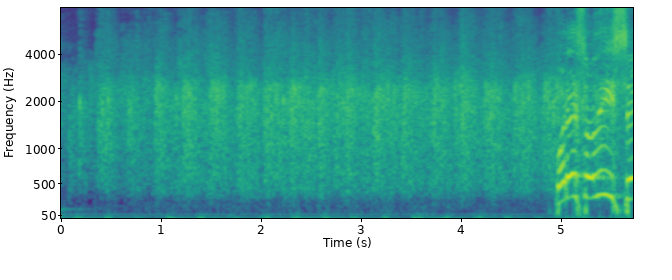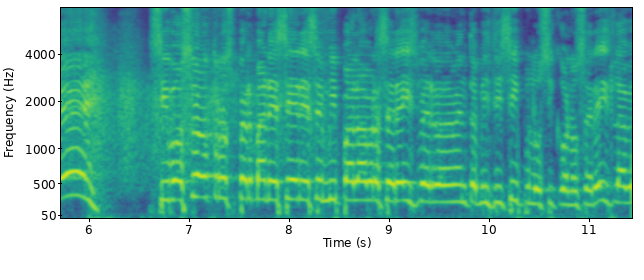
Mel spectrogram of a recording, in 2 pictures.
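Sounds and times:
audience applause: 0:00.0 - 0:07.8
speech: 0:05.0 - 0:11.4.

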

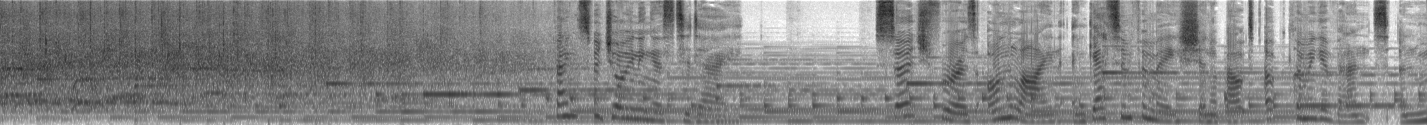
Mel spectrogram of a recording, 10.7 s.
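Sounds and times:
audience applause: 0:00.0 - 0:04.2
speech: 0:04.4 - 0:05.6, 0:06.6 - 0:10.7.

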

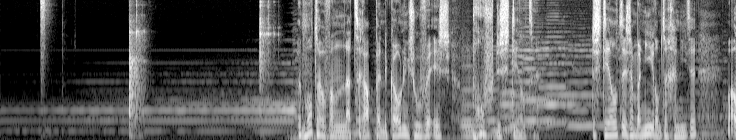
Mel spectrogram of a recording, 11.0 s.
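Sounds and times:
beer bottles popping open: 0:02.0 - 0:02.3
speech: 0:04.4 - 0:08.3, 0:08.9 - 0:11.0.

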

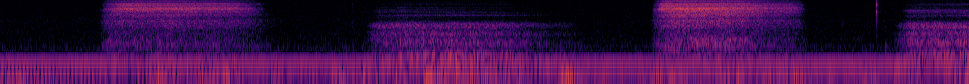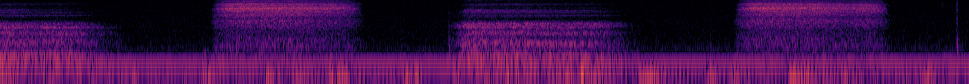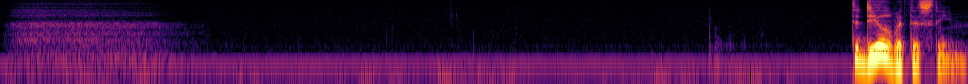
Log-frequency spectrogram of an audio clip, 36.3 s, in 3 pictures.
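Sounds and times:
faint steady hum: 0:00.0 - 0:36.3
slow guided breathing exercise: 0:01.3 - 0:03.4, 0:04.6 - 0:07.2, 0:08.2 - 0:10.1, 0:11.2 - 0:13.6, 0:14.8 - 0:16.7, 0:17.8 - 0:20.1, 0:21.3 - 0:23.3, 0:24.3 - 0:26.8
speech: 0:34.9 - 0:36.3.

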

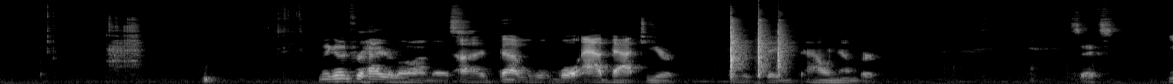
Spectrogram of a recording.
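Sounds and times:
speech: 0:03.2 - 0:06.8, 0:07.7 - 0:08.9, 0:10.7 - 0:11.7
six-sided die rolling and clattering: 0:07.3 - 0:08.0.

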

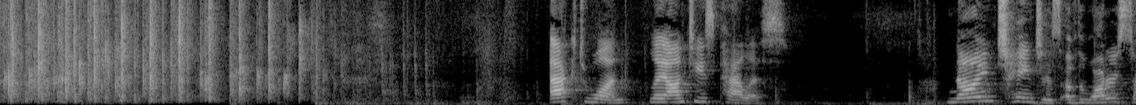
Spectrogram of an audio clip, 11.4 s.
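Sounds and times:
play audience applause welcoming the performers: 0:00.0 - 0:03.4
speech: 0:05.5 - 0:07.9, 0:09.5 - 0:11.3.

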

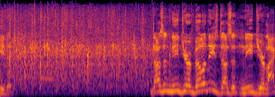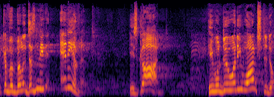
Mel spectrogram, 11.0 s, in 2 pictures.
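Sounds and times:
speech: 0:00.0 - 0:00.3, 0:03.0 - 0:07.3, 0:08.1 - 0:08.8, 0:09.6 - 0:10.9
audience clapping: 0:00.0 - 0:04.1.

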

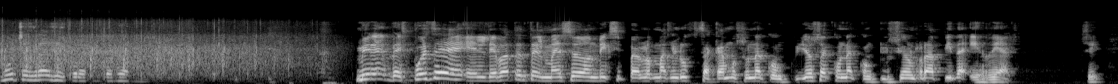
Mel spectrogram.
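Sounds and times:
speech: 0:00.0 - 0:01.6, 0:03.6 - 0:10.2, 0:10.8 - 0:11.1
audience applause: 0:00.0 - 0:03.6.

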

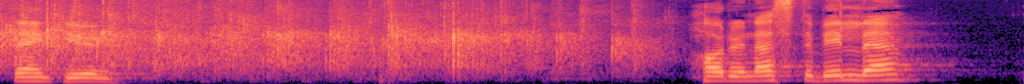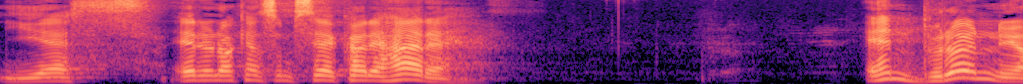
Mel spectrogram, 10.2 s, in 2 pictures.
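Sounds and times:
speech: 0:00.0 - 0:00.7, 0:03.5 - 0:07.6, 0:09.4 - 0:10.2
audience applause: 0:00.0 - 0:03.4.

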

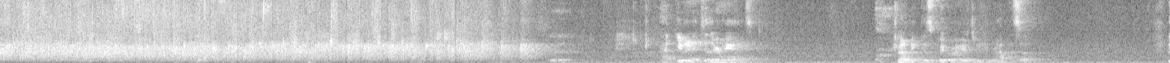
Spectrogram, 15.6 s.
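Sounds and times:
audience applauding: 0:00.0 - 0:07.3
speech: 0:09.0 - 0:10.1, 0:12.0 - 0:13.9.

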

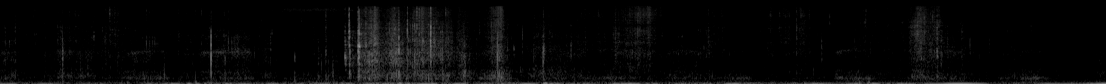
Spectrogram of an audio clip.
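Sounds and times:
steps through dry leaves and twigs in a forest: 0:03.4 - 0:09.6.

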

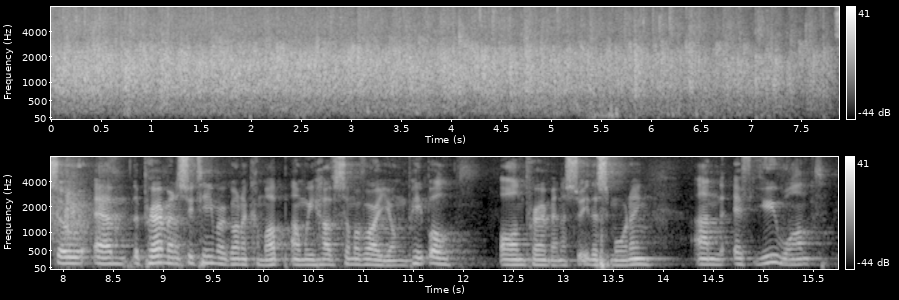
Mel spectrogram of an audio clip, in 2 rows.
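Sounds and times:
audience applause: 0:00.0 - 0:08.4
speech: 0:07.9 - 0:15.7.

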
